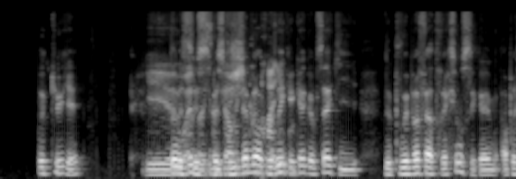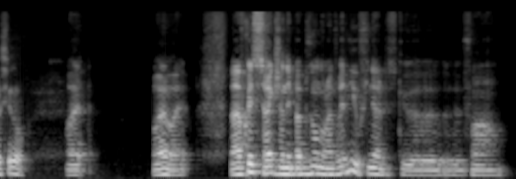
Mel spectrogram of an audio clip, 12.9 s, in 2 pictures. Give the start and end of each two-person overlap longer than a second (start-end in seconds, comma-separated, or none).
2.1-3.7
